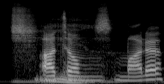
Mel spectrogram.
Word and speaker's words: Automata: Automata.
